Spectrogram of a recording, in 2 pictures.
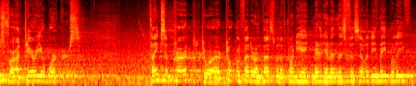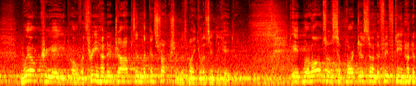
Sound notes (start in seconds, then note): none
